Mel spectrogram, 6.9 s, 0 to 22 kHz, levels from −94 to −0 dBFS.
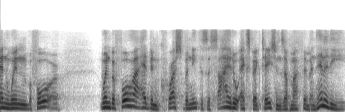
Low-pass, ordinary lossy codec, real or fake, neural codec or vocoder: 7.2 kHz; AAC, 32 kbps; fake; codec, 16 kHz, about 1 kbps, DyCAST, with the encoder's durations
